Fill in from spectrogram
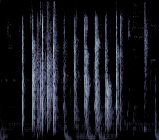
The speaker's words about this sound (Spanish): Por favor, un fuerte aplauso a nuestro amigo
